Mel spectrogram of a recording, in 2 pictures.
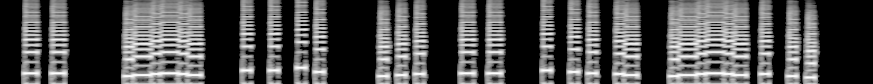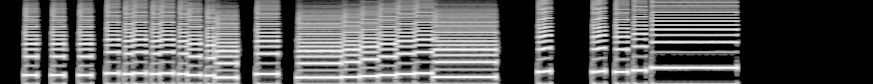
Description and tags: pesh-marvin
theme for a klezmer song with a fake clarinet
